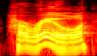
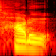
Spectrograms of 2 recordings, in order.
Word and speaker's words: Haru: and here we are the main character is named hero which is a japanese name and they don't even pronounce it right yeah it's so upsetting yep in japanese it's haru yeah it's just it's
